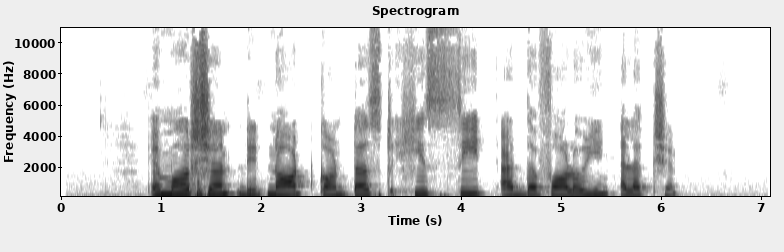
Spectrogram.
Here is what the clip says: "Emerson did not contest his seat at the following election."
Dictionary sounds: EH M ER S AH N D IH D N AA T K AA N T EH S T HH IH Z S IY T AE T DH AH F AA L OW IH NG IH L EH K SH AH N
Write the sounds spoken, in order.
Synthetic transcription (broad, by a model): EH M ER SH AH N D IH D N AA T K AA N T EH S T HH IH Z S IY T AE T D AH F AA L OW IH NG IH L EH K SH AH N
